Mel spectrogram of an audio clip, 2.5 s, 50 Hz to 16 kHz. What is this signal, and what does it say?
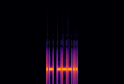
Morse code, heard as a keyed tone, about 46 wpm, 700 Hz. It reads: A8
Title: Common Cut Numbers - 2-Digit 45wpm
